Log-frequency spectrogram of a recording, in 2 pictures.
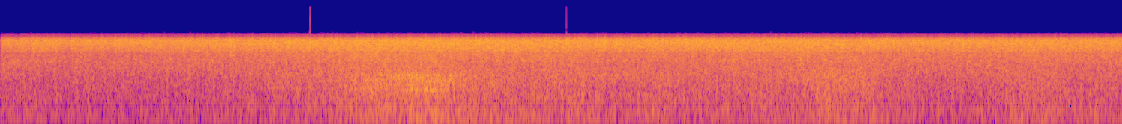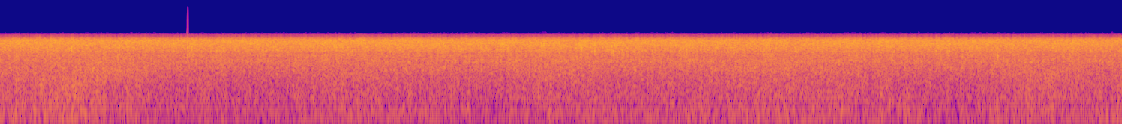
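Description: Fountain jets splashing down steadily: a continuous, even rush of falling water.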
